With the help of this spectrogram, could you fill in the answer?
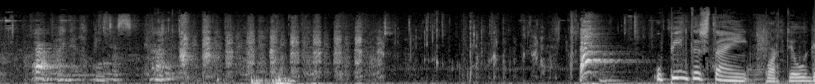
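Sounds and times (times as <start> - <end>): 
therapy dog panting and sniffing at the microphone: 0.0 - 8.1
speech: 0.6 - 2.0, 6.8 - 8.1
sharp yelp-like dog sound: 5.7 - 6.4.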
